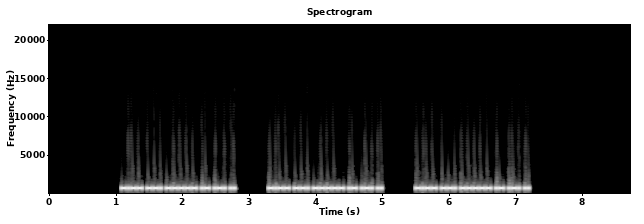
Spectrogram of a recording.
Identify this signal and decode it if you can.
Morse code, heard as a keyed tone, about 49 wpm, 700 Hz. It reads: YG0ARI YG0ARI YG0ARI
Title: DXCC-100 Call Signs - 6 Characters - Repeated 3x - 50wpm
